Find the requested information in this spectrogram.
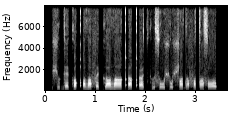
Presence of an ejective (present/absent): present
